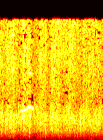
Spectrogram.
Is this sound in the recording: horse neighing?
no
